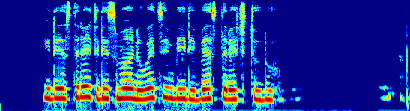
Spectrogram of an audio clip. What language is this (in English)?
Nigerian Pidgin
